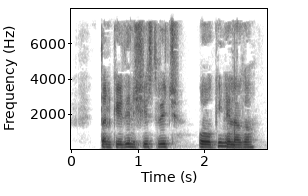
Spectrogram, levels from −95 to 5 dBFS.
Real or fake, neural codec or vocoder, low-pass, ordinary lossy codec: real; none; 7.2 kHz; AAC, 32 kbps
